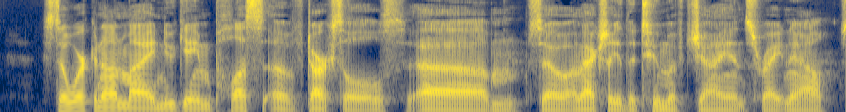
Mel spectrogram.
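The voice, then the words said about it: Nasal, congested voice. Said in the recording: “I'm sick as shit ... sore throat thing, which has now migrated into my sinuses ... I sound kind of nasally.”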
